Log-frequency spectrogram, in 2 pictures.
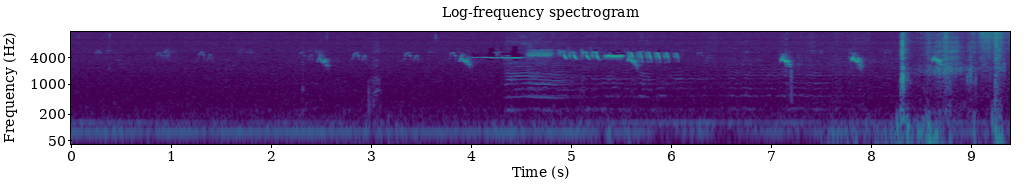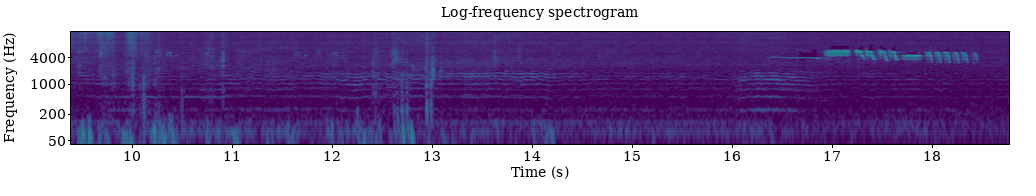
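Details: Honeybees drinking at a small pond in May, perched on rocks and dirt: a low, wavering hum of several wings runs throughout. Bright chirpy bird trills sound near five and seventeen seconds, and loud handling bumps and rustles fill the middle.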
